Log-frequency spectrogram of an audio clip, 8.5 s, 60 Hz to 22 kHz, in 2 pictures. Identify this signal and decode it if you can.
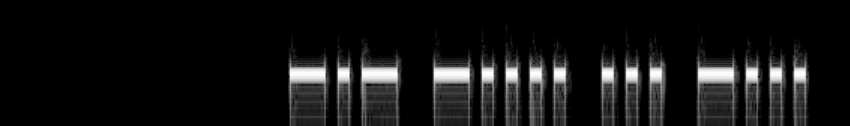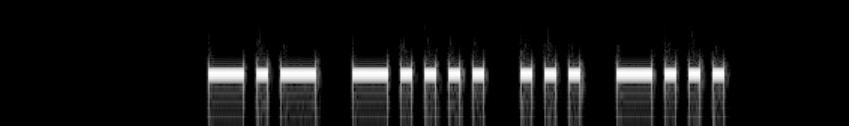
Morse code, heard as a keyed tone, about 21 wpm, 700 Hz. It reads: K6SB K6SB
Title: USA Call Signs - 4 Characters - Repeated 3x - 20wpm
